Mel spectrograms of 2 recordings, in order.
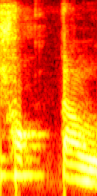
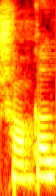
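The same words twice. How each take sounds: First: Second সকাল said sokkal, with double k; doubled consonant. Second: Said in the usual way. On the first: Shown as a demonstration. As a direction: hold the k in সকাল twice as long. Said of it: "কয়ের দুইবার উচ্চারণ হচ্ছে". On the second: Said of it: "দ্বিত্ব উচ্চারণ হচ্ছে".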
